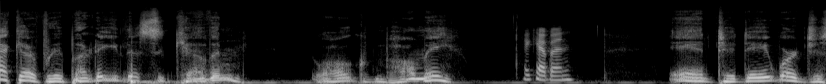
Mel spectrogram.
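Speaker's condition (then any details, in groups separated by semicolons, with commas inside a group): Spinocerebellar ataxia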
